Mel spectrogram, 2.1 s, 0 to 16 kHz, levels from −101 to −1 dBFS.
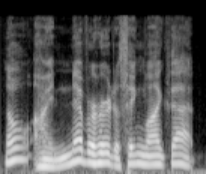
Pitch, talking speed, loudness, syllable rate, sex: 150 Hz, 235 wpm, -17 LUFS, 4.9 syllables/s, male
